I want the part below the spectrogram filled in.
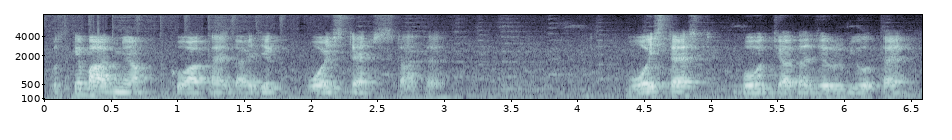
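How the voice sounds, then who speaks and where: Male explainer host, mid-pitched, informal and instructional, roomy echo with music behind. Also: steady tone, moderate pace, fairly bright tone. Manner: instructional, Hindi mixed with many English terms. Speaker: video host explaining a career path. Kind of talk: informal explainer addressing viewers.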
